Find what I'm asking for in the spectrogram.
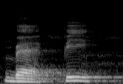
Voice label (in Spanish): "mandar", Otomí, hombre; INALI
